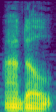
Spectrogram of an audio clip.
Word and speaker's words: adult: The three boys stood in the darkness, striving unsuccessfully to convey the majesty of adult life. In British English, the first syllable is stressed, as in adult, while in American English, it's the second syllable.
